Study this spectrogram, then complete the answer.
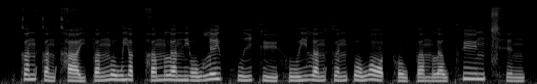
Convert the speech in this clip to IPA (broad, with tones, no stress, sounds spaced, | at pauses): k ɐ˧ n k ɐ˨˩ n kʰ aː˨˩ j p ɐ˨˥ ŋ o˨˧ w j ɐ˧ k̚ h ɐ˨˧ m l ɐ˧ n j o˨˧ w l e˥ j kʷʰ iː˨˥ k yː˨˩ h uː˨˥ j l ɐ˨˥ n k ɵ˨˥ n p o˨˥ w ɔː˨ t̚ h o˨˩ w p ɐ˨ m l ɐ˨ w kʰ yː˥ ŋ t͡sʰ ɪ˨ ŋ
